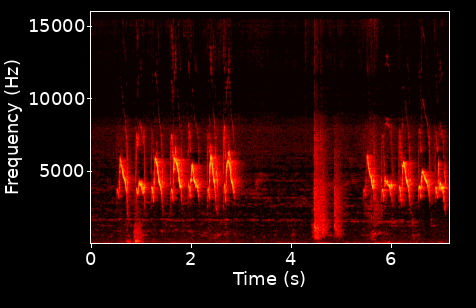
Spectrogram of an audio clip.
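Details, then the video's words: Lure recording of a cinereous tit: a steady series of six or seven high, ringing two-part whistled notes at about three per second, a pause with a couple of knocking thumps, then a similar quick string of notes. "Pancingan Suara pikat Burung gelatik batu"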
